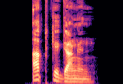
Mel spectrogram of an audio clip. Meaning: past participle of abgehen
- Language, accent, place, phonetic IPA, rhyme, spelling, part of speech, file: German, Germany, Berlin, [ˈapɡəˌɡaŋən], -apɡəɡaŋən, abgegangen, verb, De-abgegangen.ogg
